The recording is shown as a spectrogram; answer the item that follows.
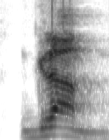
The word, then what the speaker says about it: গ্রাম: সাথে উচ্চারণ করে লক্ষ এই আকারটা হলো র এর সাথে গ এর সাথে না মূলত এখানে হল এরকম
